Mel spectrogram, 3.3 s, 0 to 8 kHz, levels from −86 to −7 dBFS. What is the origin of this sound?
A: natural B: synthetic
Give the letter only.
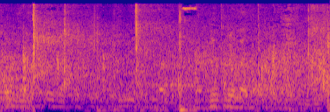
A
